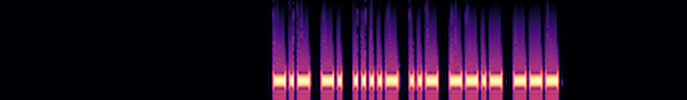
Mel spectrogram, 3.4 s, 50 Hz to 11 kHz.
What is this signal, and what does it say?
Morse code, heard as a keyed tone, about 60 wpm, 700 Hz. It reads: KN4UQO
